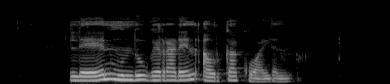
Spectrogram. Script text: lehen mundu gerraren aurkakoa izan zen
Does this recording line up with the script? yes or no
no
